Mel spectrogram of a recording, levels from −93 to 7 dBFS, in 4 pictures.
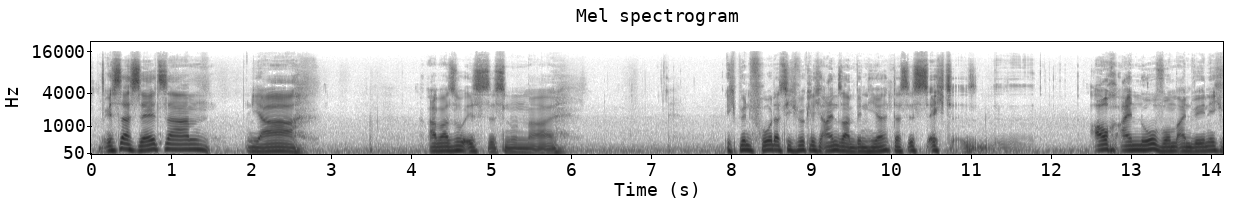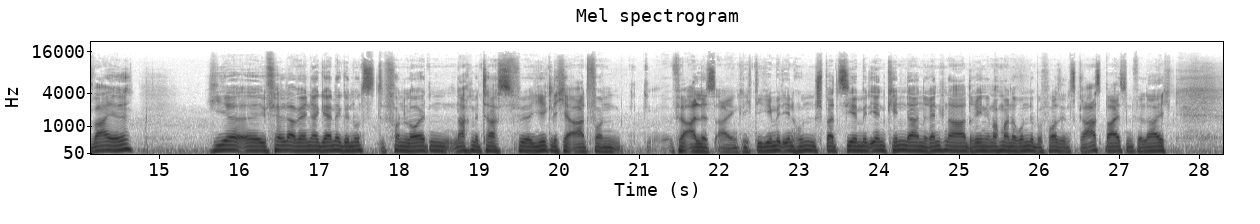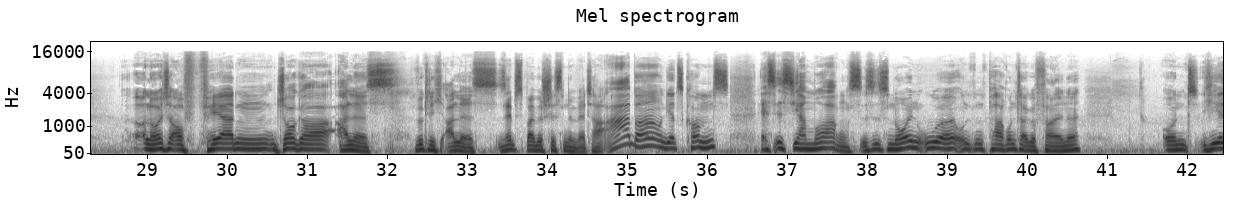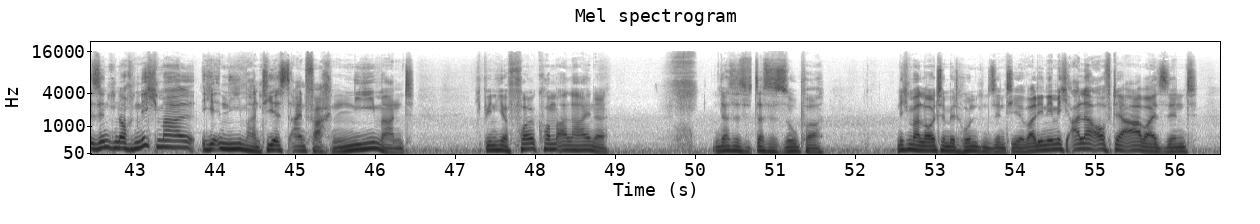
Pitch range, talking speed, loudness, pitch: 100-130 Hz, 140 wpm, -16 LUFS, 115 Hz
